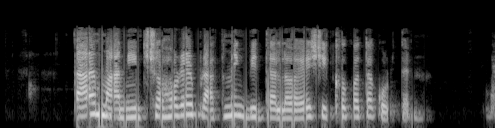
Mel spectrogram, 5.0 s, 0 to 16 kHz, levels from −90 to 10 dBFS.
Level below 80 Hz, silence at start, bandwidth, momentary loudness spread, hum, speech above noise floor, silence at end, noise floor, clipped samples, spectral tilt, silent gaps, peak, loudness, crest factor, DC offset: -46 dBFS; 0.75 s; 8 kHz; 10 LU; none; 66 dB; 0 s; -79 dBFS; under 0.1%; -3 dB/octave; none; 0 dBFS; -13 LUFS; 14 dB; under 0.1%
